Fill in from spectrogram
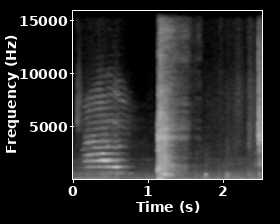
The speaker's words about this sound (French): Donc, les chats sont un petit peu bavards aujourd'hui. Donc, je pense qu'on risque de les entendre pendant le podcast.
